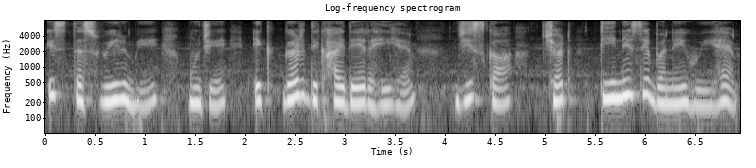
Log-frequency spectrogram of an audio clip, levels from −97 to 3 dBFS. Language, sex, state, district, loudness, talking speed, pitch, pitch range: Hindi, female, Arunachal Pradesh, Lower Dibang Valley, -15 LUFS, 145 wpm, 220 Hz, 200-245 Hz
